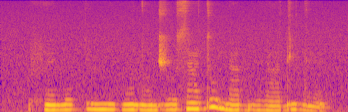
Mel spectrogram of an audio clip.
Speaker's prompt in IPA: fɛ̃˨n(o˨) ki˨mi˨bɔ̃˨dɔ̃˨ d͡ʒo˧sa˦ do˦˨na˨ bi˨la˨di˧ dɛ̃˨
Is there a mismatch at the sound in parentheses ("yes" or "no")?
no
